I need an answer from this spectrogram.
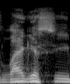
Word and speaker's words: Legasea: So it's Legacy means, and I know it's spelled Legasea, but to me, what Steve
